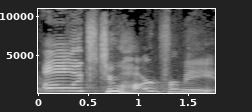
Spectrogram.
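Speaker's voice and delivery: high, soft whining complaint; whiny Cain. Acted. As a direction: whine like a self-pitying child. Cain whines to God in story.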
